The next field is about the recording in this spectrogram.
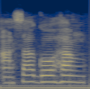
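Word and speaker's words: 朝ご飯: ini materinya adalah judulnya asagohan yah Ini bacanya assago hang oe ini partikel ya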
